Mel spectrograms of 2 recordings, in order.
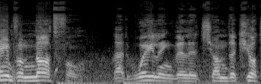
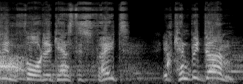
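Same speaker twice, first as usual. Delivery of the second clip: fierce defiant yell; defiant shout; 8 semitones higher than usual. Acted. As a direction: shout it against fate. Defying fate with a shout.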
